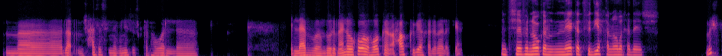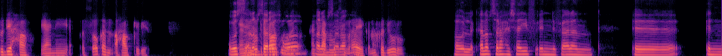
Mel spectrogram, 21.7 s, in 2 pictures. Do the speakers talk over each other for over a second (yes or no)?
yes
